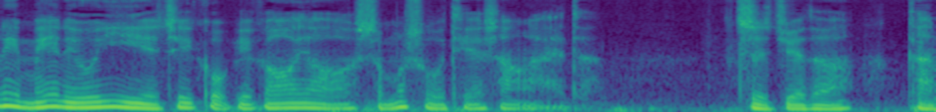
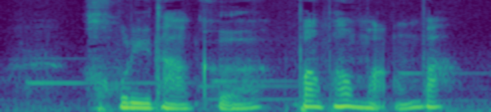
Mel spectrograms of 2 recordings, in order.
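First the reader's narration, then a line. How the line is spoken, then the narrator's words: Desperate pleading. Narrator (Chinese): 狗……苦苦哀求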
